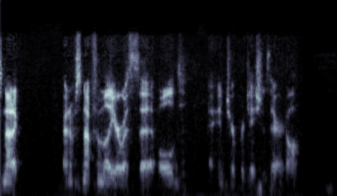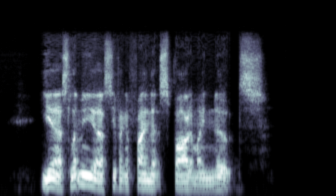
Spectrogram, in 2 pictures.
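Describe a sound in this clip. A man speaks calmly through a microphone on an online call.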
